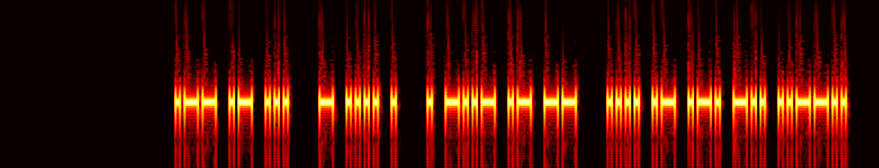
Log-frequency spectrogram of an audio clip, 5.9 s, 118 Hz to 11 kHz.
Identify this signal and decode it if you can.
Morse code, heard as a keyed tone, about 40 wpm, 700 Hz. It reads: WAS THE EXAM HARD?
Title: Sentences from Top 1000 Words - Review Part 5 - 40wpm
